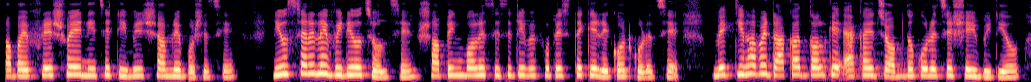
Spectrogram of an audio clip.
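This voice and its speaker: A woman with a fairly high voice reads a romance story aloud. She narrates in a steady, even manner. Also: normal speed.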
